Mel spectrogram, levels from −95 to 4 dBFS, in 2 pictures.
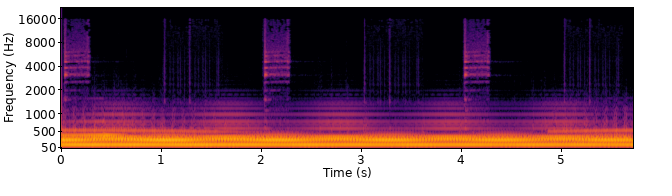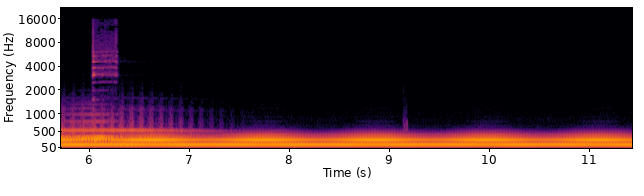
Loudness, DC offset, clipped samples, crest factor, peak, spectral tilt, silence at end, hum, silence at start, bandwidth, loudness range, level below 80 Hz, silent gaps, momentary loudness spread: -19 LUFS; under 0.1%; under 0.1%; 12 dB; -6 dBFS; -11 dB/octave; 0 s; none; 0 s; 5.8 kHz; 4 LU; -74 dBFS; none; 6 LU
